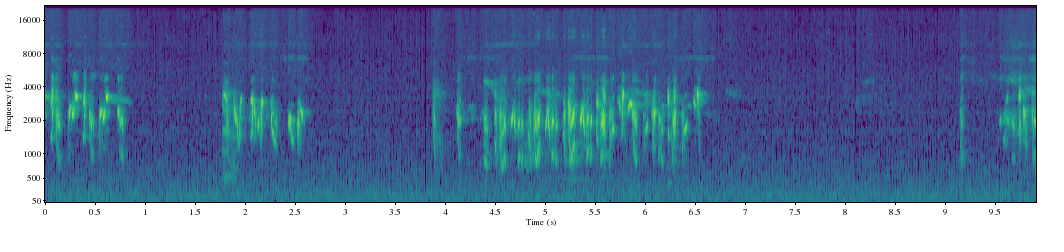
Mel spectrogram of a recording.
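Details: Bursts of rapid chattering whistles from a sooty-headed bulbul singing trucukan gacor, with a long ropel run of nearly three seconds in the middle and shorter bursts before and after, separated by silences.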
